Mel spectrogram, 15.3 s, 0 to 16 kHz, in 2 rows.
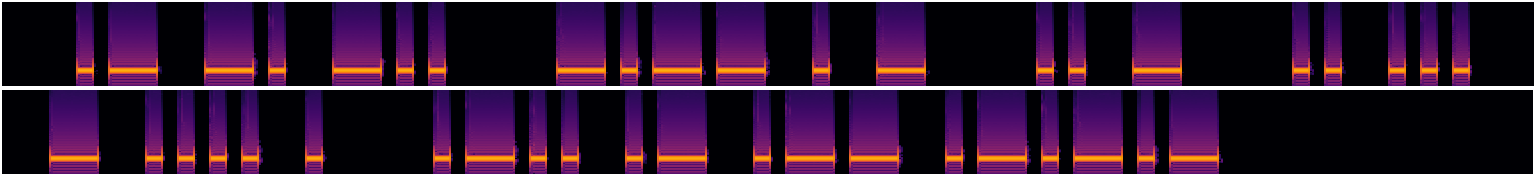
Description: Morse code, heard as a keyed tone, about 14 wpm, 700 Hz. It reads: AND YET IT IS THE LAW.
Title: Sentences from Top 1000 Words - Review Part 3 - 15wpm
